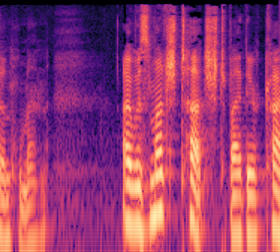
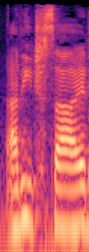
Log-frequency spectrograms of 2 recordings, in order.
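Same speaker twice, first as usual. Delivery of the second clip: plain reading voice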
